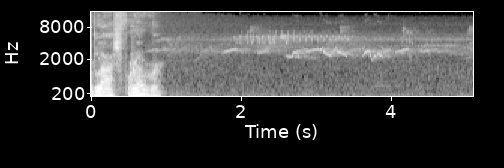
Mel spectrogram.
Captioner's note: birds whistling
